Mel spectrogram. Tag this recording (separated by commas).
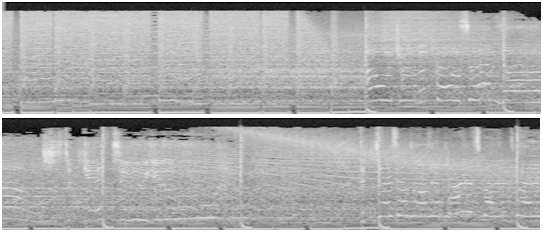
Electronic dance music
